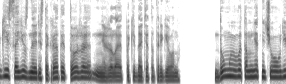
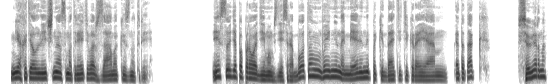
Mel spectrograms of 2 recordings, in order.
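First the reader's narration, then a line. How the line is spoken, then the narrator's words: Calm. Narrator (Russian): Спокойно произношу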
